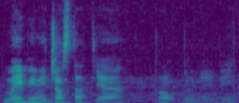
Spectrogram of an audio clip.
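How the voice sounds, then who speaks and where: A man streaming a game with casual live commentary, reacting and reading on-screen text aloud in a halting way. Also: on the low side, lively intonation, gravelly, lo-fi sound, faint music behind.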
